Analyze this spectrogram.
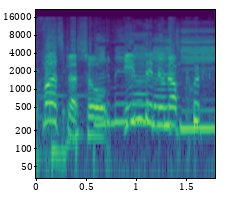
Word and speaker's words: Nunaput: Or Nunaput. Nunaput. Yeah. Okay. First class. So in the Nunaput right now, what we're going to do is Mr.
